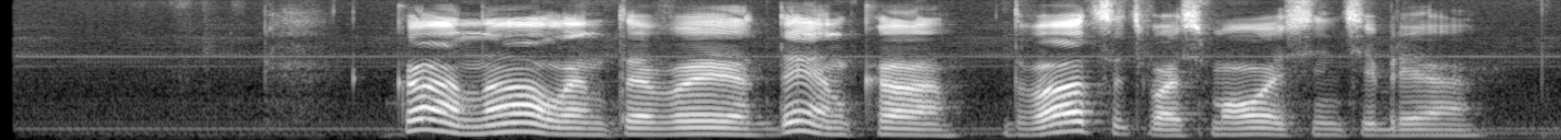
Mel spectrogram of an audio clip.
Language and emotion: Russian, sad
